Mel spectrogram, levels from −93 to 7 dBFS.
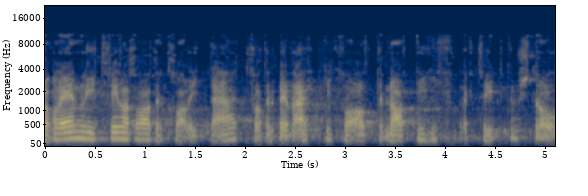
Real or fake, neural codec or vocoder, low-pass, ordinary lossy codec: fake; vocoder, 22.05 kHz, 80 mel bands, HiFi-GAN; none; none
